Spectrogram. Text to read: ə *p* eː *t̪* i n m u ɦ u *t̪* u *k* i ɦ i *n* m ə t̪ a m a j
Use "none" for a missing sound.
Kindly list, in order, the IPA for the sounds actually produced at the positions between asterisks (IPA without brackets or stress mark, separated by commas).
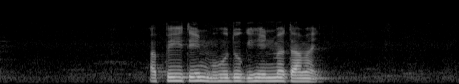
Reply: p, t̪, d̪, ɡ, n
